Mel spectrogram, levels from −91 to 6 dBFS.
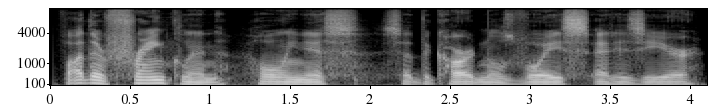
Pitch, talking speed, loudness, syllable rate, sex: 100 Hz, 145 wpm, -18 LUFS, 4.4 syllables/s, male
